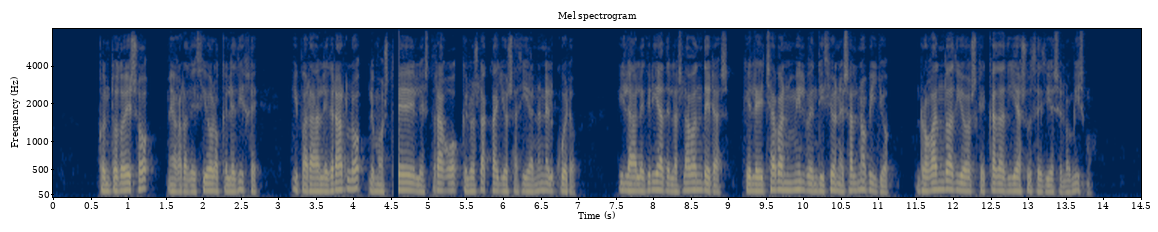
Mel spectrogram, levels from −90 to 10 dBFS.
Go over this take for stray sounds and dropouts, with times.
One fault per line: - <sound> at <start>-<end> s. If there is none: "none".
- dropout at 4.5-4.6 s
